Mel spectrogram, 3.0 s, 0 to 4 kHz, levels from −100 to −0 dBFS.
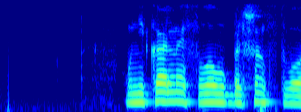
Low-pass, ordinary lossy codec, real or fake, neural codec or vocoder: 3.6 kHz; none; real; none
